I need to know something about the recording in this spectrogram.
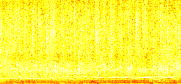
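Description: Loud, sustained applause from a crowd, a dense steady wash of clapping with a regular low thumping beat running beneath it, continuing without pause for several seconds.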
